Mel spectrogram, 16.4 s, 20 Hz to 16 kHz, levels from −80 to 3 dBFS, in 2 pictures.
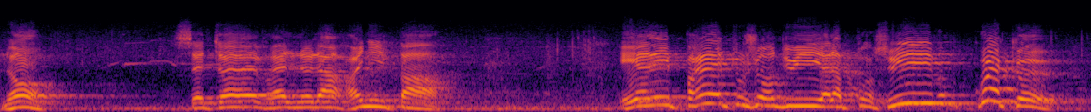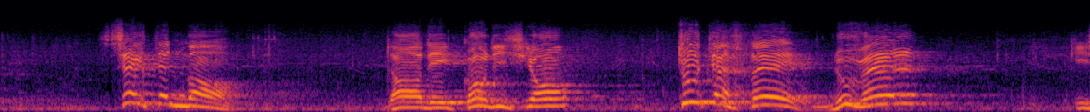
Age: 60-79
